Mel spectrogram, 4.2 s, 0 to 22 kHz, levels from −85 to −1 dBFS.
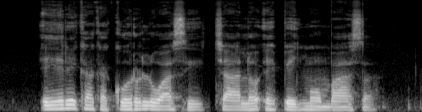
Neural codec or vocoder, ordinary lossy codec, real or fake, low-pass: vocoder, 44.1 kHz, 128 mel bands every 512 samples, BigVGAN v2; none; fake; none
